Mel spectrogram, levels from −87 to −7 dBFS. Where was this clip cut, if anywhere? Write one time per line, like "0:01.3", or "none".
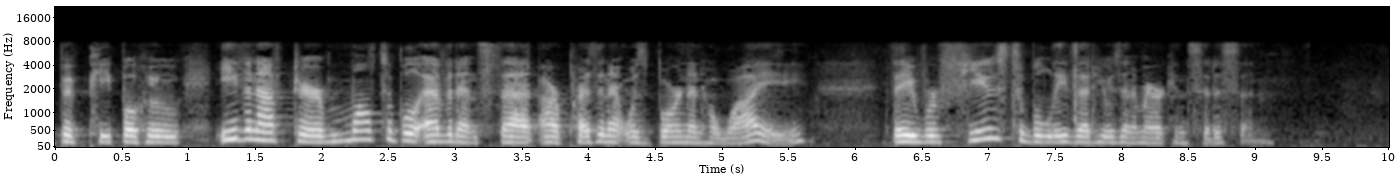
none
